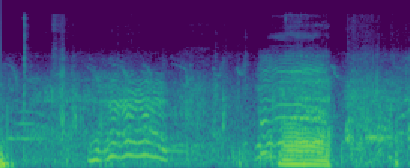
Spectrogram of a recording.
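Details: Goat on a small farm at feeding time, its leaves eaten down to bare branches. A man talks quietly, then one loud, quavering, nasal bleat cuts in for about half a second and is followed by more soft talk.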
